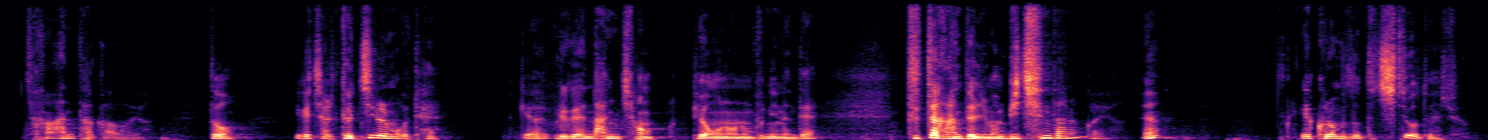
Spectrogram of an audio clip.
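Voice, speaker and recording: Animated in tone and somewhat breathy, a man speaks at a medium pitch with ordinary pitch variation and big swings in loudness. His pace is fairly quick, broken by long, frequent pauses. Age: 70s. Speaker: retired pastor, guest preacher. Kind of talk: sermon. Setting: church. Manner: animated, conversational.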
